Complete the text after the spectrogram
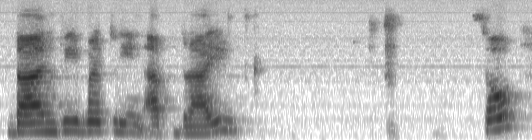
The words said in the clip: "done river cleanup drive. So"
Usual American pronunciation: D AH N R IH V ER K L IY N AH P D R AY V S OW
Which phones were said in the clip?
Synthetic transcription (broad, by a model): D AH N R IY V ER K L IY N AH P D R AY V S OW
